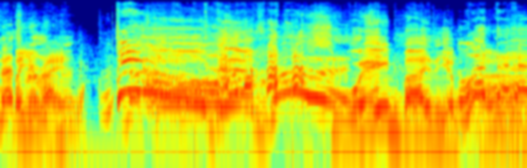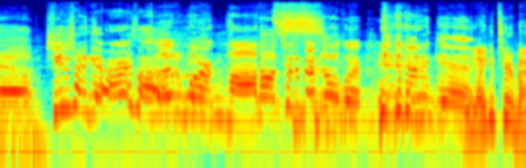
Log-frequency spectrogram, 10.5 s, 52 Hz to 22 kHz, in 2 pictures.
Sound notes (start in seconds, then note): 2.6 cast exclaims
